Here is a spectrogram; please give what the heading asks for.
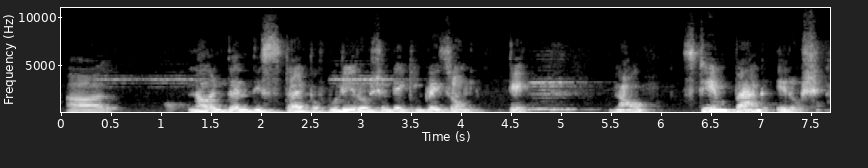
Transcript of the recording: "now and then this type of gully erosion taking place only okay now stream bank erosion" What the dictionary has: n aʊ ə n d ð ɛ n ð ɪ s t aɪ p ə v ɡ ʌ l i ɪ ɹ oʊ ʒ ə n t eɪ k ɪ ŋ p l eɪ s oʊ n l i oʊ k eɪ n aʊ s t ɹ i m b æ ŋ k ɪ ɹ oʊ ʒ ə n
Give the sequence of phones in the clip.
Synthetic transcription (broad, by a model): n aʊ ə n d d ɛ n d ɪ s t aɪ p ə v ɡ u l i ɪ ɹ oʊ ʃ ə n t eɪ k ɪ ŋ p l eɪ s oʊ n l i oʊ k eɪ n aʊ s t i m b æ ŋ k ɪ ɹ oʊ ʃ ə n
